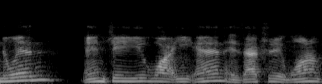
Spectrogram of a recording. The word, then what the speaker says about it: Nguyen: Or Nguyen, win, like I win the game.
